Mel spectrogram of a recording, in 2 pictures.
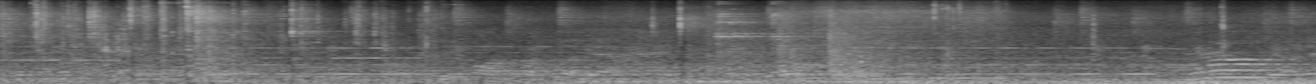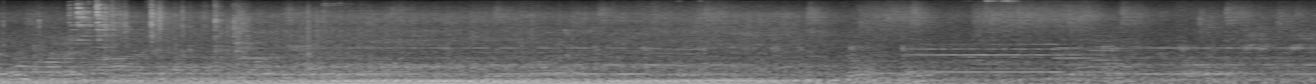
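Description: Electronic music and jingle tones from an Imperia slot machine as it plays, with a few clicks near the start, over background voices.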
